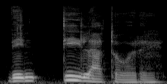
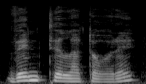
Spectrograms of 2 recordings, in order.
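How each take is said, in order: First: The i vowel is tense, like English 'ee'. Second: The i vowel is lax, like English 'ih'. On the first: The speaker calls it right. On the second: The speaker calls it wrong.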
